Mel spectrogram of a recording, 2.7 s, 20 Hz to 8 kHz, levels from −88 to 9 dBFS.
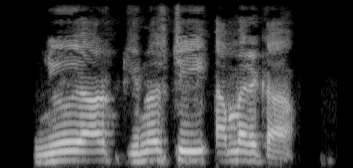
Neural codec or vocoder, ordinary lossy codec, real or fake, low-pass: none; Opus, 64 kbps; real; 7.2 kHz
